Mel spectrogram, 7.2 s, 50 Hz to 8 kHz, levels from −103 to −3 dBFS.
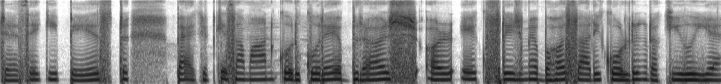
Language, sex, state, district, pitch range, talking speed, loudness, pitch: Hindi, female, Uttar Pradesh, Jalaun, 205-220 Hz, 160 wpm, -16 LUFS, 215 Hz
